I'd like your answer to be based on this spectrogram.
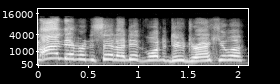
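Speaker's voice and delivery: high-pitched mock yell; imitated yelling. Co-host throwing his friend's Dracula complaint back at him, mock yelling. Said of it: "you started yelling at me going".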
